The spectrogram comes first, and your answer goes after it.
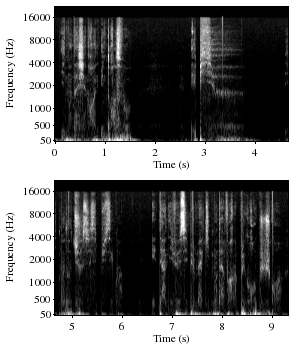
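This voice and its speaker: Whispered, ASMR, informal, slangy, rambling reviewer. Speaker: ASMR video host giving a film review.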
